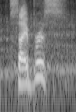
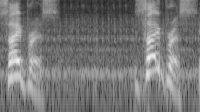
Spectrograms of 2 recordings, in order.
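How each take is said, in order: First: "Cypress" said SIGH-press, long i; "Cypress" as in Cypress Hill, SIGH-press. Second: "Cyprus" said SIGH-prus like the island; "Cyprus" with a short, clipped second syllable; other pronunciation. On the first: Player repeats the word the American way, SIGH-press. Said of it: "How did you pronounce cypress". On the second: Friend shows how he says the word: SIGH-prus. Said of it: "How would you say it?". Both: Shown as a demonstration.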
